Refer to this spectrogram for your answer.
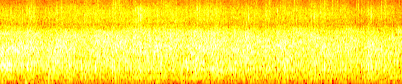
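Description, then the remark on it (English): An audience across two campuses applauds steadily, giving Jesus a big round of applause: a dense wash of many hands clapping at an even, fairly loud level with no voices rising above it. “Come on, both campuses, give Jesus a big round of applause right there.”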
